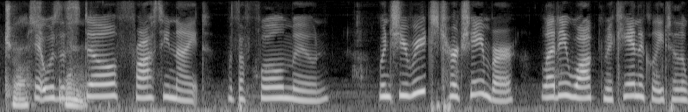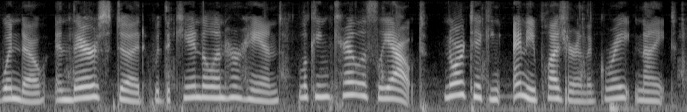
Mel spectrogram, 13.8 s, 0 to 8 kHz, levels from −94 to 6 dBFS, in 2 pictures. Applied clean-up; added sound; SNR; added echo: none; Clock; 11 dB; none.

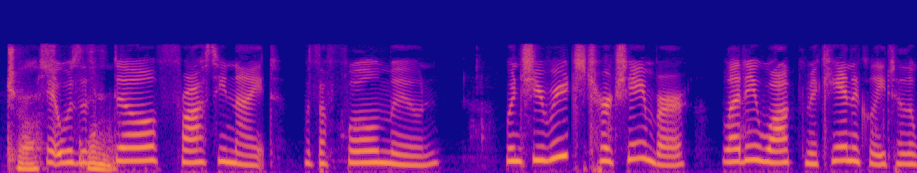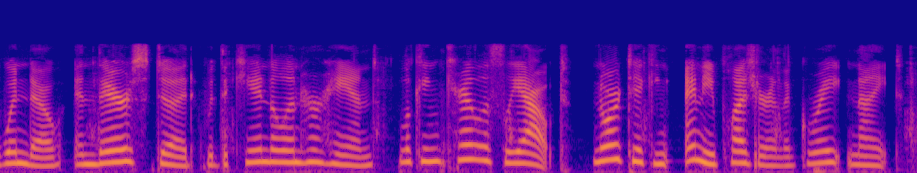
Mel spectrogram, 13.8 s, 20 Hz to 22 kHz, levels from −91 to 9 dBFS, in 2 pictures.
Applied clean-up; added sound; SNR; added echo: neural mask model RNNoise.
